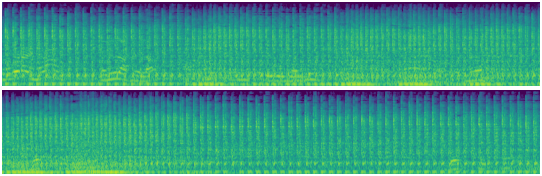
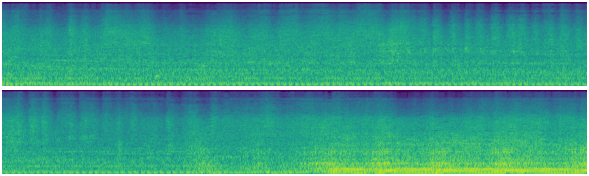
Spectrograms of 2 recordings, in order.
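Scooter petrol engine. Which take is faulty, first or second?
first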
